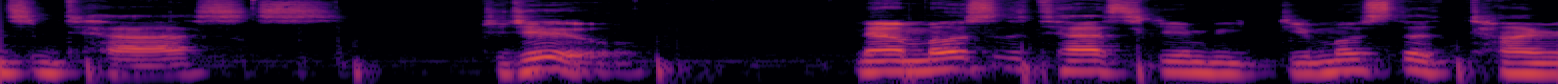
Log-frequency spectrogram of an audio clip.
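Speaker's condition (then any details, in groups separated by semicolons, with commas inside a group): No condition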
